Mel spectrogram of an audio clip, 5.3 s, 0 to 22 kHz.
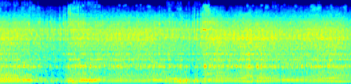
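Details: Mitsubishi Evo 8 turbo four, first start at night after rebuild following a melted, leaned-out piston: smooth even idle with a couple of light throttle blips, no knocking or ticking. Engine sounds healthy.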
